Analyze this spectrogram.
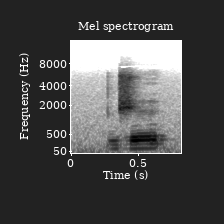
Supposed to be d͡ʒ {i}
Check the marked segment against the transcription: incorrect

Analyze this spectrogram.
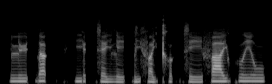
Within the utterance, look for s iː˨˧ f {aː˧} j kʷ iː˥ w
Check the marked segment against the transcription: incorrect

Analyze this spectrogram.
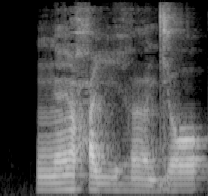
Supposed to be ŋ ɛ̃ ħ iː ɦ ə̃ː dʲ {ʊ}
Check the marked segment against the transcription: incorrect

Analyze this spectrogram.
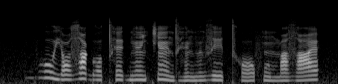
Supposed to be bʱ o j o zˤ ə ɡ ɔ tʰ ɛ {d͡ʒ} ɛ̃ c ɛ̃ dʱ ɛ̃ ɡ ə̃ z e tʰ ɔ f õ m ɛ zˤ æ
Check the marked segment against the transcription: incorrect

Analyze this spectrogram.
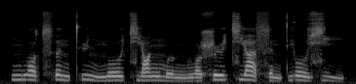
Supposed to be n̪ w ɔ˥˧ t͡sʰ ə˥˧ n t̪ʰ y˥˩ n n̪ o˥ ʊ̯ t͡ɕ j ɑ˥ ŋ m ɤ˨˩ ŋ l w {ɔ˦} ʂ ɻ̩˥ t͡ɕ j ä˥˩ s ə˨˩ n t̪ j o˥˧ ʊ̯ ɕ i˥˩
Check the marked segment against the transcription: correct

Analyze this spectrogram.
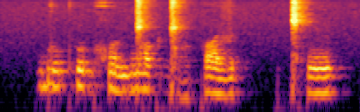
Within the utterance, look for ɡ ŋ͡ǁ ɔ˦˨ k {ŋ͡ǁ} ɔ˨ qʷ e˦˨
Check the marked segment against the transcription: incorrect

